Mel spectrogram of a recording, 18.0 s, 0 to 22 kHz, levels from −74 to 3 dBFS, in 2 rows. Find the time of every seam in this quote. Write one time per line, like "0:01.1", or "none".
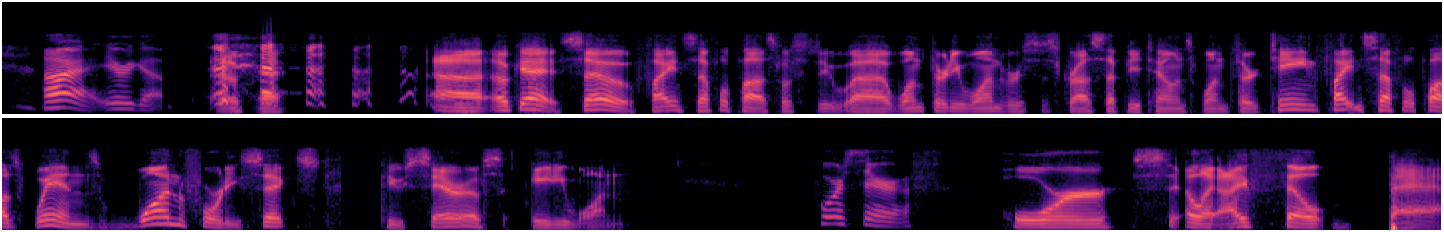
0:02.6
